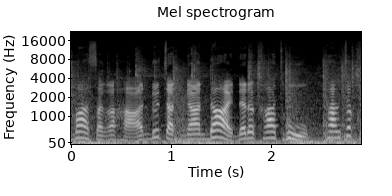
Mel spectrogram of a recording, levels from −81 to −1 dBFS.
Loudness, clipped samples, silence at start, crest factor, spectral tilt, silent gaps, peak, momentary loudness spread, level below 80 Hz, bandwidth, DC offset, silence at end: -24 LUFS; under 0.1%; 0 s; 16 dB; -5 dB/octave; none; -8 dBFS; 6 LU; -32 dBFS; 16 kHz; under 0.1%; 0 s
